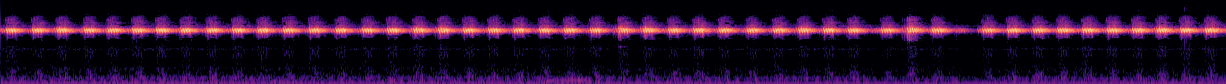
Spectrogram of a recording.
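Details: Loud, clean chirps from a two-spotted cricket, a rapid regular series of piercing high pulses around four per second, interrupted once by a short stutter before resuming.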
